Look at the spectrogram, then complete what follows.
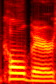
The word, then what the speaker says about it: Colbert: colbert sorry colbert stephen colbert staffers the why is the t silent does that even make sense it looks like colbert but it's pronounced colbert where why don't why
